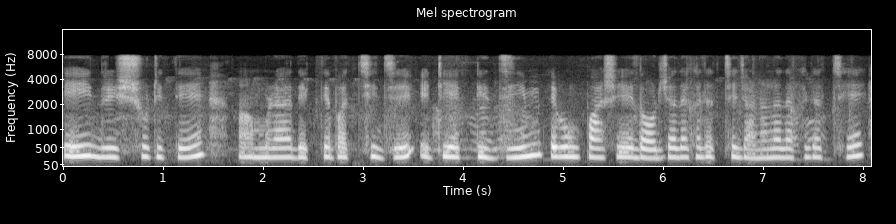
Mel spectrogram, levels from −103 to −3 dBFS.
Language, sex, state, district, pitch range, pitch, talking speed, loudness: Bengali, female, West Bengal, Dakshin Dinajpur, 245-265 Hz, 255 Hz, 140 wpm, -17 LUFS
